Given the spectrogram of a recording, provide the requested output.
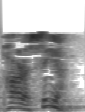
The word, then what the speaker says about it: parousia: It is the Greek word parousia.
